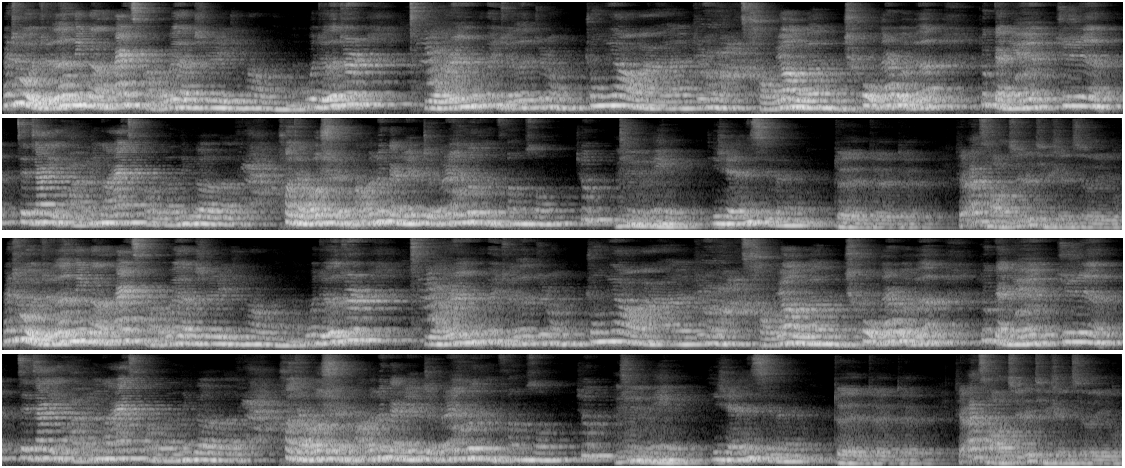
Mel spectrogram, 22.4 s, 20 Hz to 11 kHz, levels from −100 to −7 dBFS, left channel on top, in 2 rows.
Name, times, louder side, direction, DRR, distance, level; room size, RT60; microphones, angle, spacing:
voice 1, 0.0-3.8 4.2-9.5 9.8-11.0 11.4-13.6 14.0-17.2 17.4-17.9 18.3-19.3, left 2 dB, 60° left, -9 dB, 1.0 m, -28 dB
sound 1, 4.0-4.6 6.9-7.5 10.1-10.4 11.8-12.2 13.5-14.0 15.6-16.0, equal, 15° left, 1.0 m, -45 dB
voice 2, 17.3-18.0 19.5-20.4 20.7-22.4, left 1 dB, 65° right, -6 dB, 1.0 m, -36 dB
4.3 x 2.2 x 2.8 m, 1.4 s
head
